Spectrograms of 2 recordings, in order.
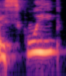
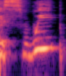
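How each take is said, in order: First: "squeep" with a k sound after the s; childhood mispronunciation. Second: Said in the usual way. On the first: Shown as a demonstration. Speaker showing childhood slip, mispronounced "squeep". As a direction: say "squeep", adding a k to sweep. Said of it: "I used to say squeep". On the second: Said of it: "instead of say sweep".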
